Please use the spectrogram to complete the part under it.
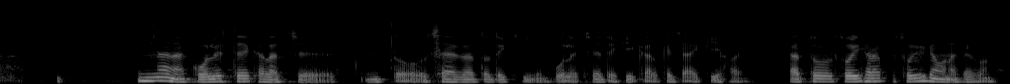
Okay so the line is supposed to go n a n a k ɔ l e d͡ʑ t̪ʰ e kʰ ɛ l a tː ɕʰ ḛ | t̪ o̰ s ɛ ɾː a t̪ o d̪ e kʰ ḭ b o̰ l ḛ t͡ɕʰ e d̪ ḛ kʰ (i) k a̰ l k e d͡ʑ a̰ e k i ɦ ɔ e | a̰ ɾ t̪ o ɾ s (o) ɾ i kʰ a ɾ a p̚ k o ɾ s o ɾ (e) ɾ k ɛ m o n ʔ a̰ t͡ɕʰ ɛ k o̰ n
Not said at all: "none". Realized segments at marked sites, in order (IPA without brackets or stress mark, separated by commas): i, o, i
